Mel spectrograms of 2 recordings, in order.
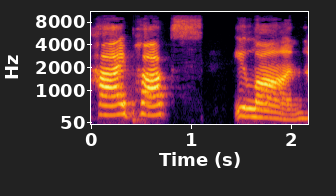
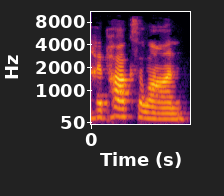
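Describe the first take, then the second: First: Hypox-elon said as hy-POX-eh-lon, wrong; hypox-elon with a wrong elon ending; mispronounced. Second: Hypoxylon said hy-POX-ih-lon, quietly corrected; corrected pronunciation. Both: Real, not acted. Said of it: "I didn't know how to pronounce that".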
